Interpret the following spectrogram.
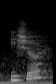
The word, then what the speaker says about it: Essure: a quick video about our HSG process and Essure. That's how you say it. Essure procedure.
